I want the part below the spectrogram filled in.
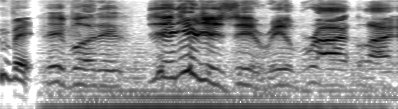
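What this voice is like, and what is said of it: Imitates a movie character's voice. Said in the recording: “do that voice more often ... I didn't mean to sound like Dennis Nedry there”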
